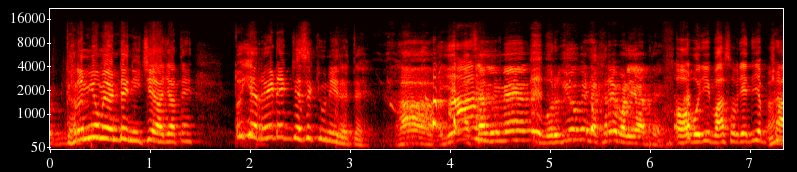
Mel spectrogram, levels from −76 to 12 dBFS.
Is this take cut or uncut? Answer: cut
